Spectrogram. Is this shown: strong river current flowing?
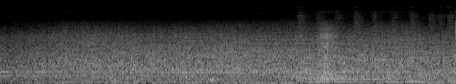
yes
